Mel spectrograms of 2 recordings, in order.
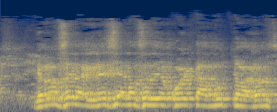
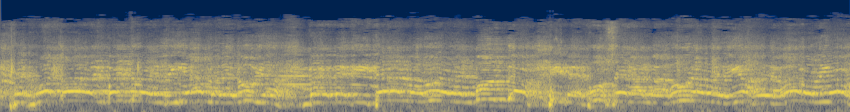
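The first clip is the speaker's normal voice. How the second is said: preaching at full force; 7 semitones higher than usual. Acted. Pastor exhorting the church, preaching at full force. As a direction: preach it hard to the congregation.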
